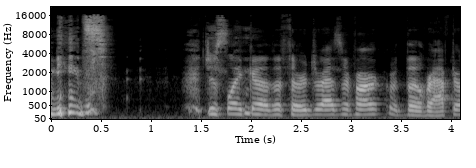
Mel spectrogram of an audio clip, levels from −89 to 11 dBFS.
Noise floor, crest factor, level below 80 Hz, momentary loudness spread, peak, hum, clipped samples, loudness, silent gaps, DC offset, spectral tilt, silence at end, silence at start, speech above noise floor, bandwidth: -57 dBFS; 18 dB; -58 dBFS; 9 LU; -6 dBFS; none; under 0.1%; -24 LUFS; none; under 0.1%; -3.5 dB/octave; 0 s; 0 s; 34 dB; 16.5 kHz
